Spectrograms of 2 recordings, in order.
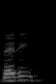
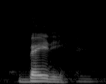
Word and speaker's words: Beatty: your last name's pronounced Betty. No, it's pronounced Beatty.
